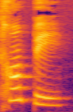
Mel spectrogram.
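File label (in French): "trempe", French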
